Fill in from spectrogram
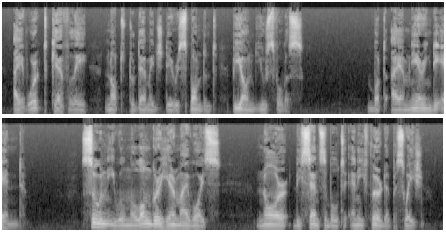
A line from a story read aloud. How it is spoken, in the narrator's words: Slow John's expression did not change as he said softly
